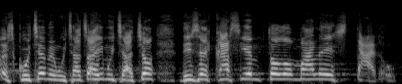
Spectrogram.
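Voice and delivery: loud, impassioned pulpit warning; preacher scolding young people, rising and forceful; fiery preaching. Acted. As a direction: press the warning hard on the youth. Pastor preaching at full force.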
